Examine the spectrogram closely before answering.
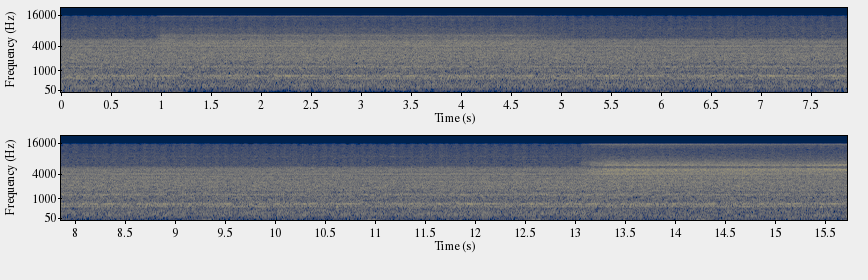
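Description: An electric train hums and rumbles steadily along the rails.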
